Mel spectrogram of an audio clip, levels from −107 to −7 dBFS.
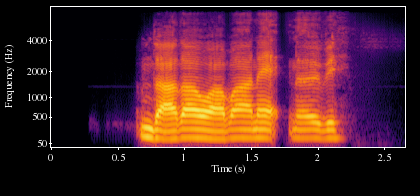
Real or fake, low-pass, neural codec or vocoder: fake; 7.2 kHz; codec, 16 kHz, 0.5 kbps, X-Codec, HuBERT features, trained on LibriSpeech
